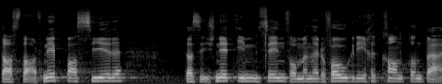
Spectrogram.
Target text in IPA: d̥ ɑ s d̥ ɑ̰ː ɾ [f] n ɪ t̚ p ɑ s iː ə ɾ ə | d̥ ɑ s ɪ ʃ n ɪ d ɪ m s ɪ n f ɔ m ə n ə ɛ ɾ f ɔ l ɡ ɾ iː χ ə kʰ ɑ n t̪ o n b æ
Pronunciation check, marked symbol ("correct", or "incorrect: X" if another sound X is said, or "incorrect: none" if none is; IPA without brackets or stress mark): correct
